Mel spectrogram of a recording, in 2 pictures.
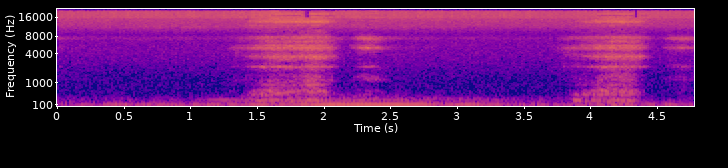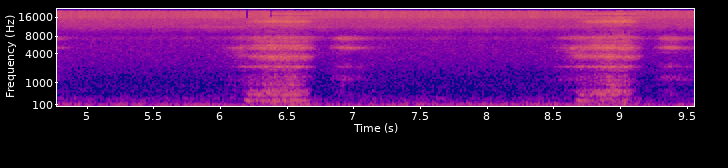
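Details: Snoring: regular rattling snores about every 2.3 seconds, roughly 26 breaths a minute, with a low buzzing tone on the breaths.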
